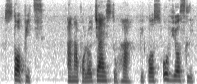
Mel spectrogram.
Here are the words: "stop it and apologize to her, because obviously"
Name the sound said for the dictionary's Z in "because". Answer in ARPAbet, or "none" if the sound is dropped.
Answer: S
